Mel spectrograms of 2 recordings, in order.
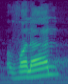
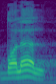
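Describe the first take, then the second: First: ضلال opening on emphatic dh, ظ; dad as zha. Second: ضلال opening on emphatic stop ض; correct dad. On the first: Teacher showing a clear error, ضلال said with ظ. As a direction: turn the ض of ضلال into ظ. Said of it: "كالنطق بالضاد ضاء". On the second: Teacher correcting the error, ضلال with true ض. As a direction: press a full ض at the start of ضلال. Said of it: "والصواب". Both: Shown as a demonstration.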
